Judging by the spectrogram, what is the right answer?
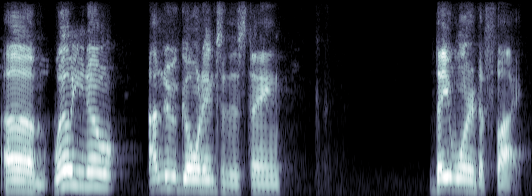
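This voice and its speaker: A man's voice: fairly high pitch, lively intonation, unhurried, clear, resonant tone, muffled recording. A man, a wrestler guest, answering questions in a matter-of-fact, confident way. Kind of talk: interview answers.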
